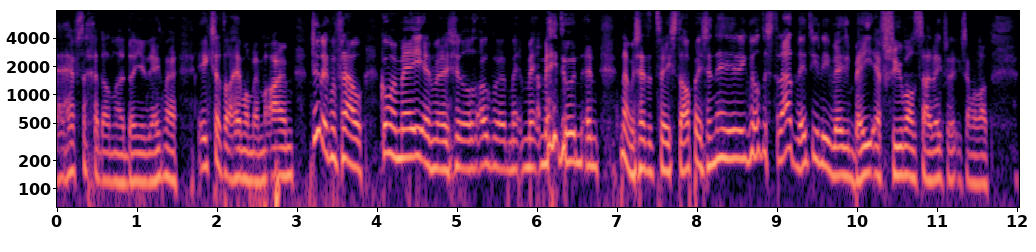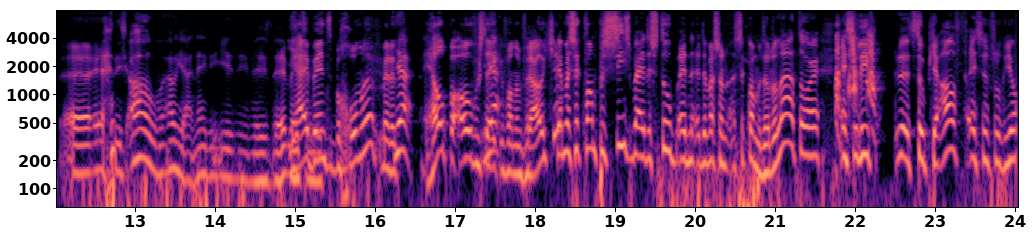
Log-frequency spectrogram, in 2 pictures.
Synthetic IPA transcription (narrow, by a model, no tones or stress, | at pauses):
hɛftəxədɔndɔnjədɛŋk̚tmar | ɪksatɔlˠɦeɪləmalˠmɛtməɑrmtyːlək̚mənfraw | koməmejɛnəslˠdətowkmejdunɛnː | owməsɛtətʰʋejstɑpəɛnsɛjnejɪkʋɪlˠdəstraːtʋejtəjølˠiʋebɛjəɛfsyːmɔnˠdəstraːtʋetkɪksɛxmaʋɔt | ədisəowowja̰nejdiejɛjbɛntbəχonəmɛtəja | ɦɛlˠpəʔowvərstekəvɔnənvrawt͡ʃəjamaɹsəkʋɑmprəsis̬bɛjdəstupɛndəʋɑsonsəkʋɑmɛtdərəlaːtoɹɛnsəlipəstupʰjəɑfɛnsəfruxjo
